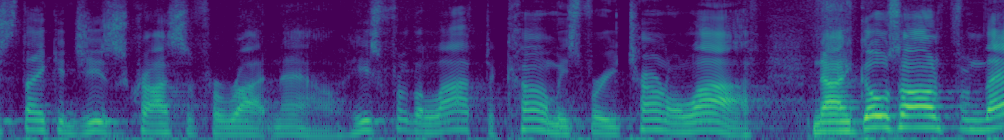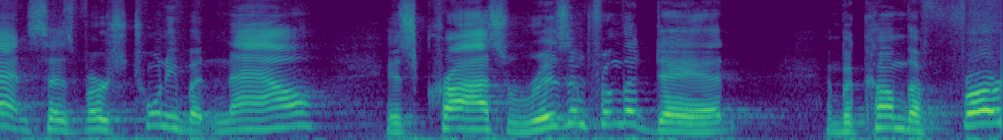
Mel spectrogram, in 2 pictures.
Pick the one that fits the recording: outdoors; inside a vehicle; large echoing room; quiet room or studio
large echoing room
